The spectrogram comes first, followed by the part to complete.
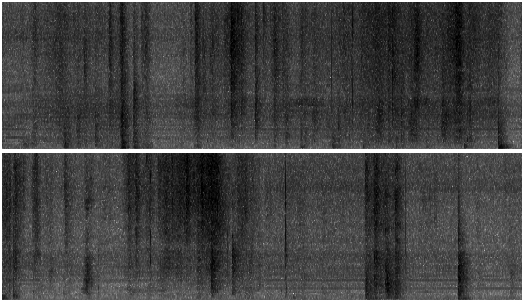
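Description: Irregular knocks, bumps and rustling of things being handled and moved among packing boxes, sharpest about two and a half seconds in, halfway through and near the end, over a faint steady hum.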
